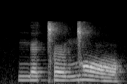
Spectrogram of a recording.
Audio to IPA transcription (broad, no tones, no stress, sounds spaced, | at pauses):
ŋ ɛ ǀ œ ŋ͡ǀ ɔ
